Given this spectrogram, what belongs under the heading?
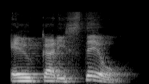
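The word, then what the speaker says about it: εὐχαριστέω: Eucaristeo. Eucaristo. Así entre paréntesis le digo cómo se se pronuncia y dice eucaristeo, que significa ser agradecido, expresar gratitud, agradecimiento, dar gracias.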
